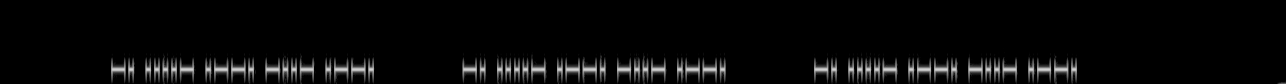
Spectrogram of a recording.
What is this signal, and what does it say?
Morse code, heard as a keyed tone, about 28 wpm, 700 Hz. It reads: N4PXP N4PXP N4PXP
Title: USA Call Signs - 5 Characters - Repeated 3x - 28wpm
